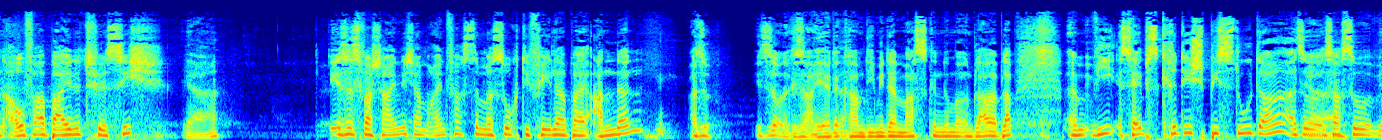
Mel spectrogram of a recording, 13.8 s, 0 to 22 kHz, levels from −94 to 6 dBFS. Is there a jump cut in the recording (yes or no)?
no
